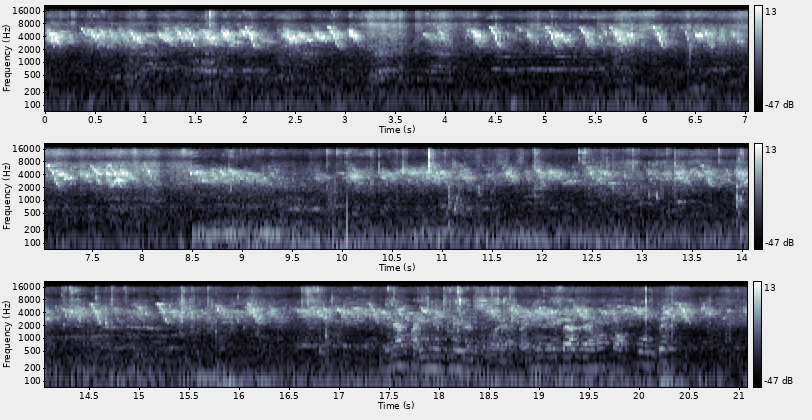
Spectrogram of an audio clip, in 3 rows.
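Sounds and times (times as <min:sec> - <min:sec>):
small birds chirping: 0:00.0 - 0:21.0
low steady rumble: 0:08.5 - 0:13.9.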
